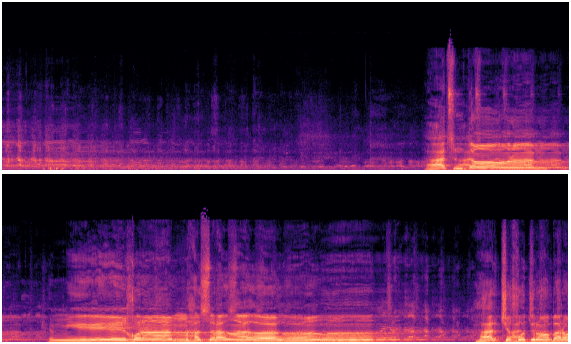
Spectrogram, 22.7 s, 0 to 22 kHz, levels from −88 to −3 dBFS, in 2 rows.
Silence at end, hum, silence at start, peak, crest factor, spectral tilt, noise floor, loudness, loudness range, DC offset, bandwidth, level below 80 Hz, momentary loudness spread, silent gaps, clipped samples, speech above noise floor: 0 s; none; 0 s; -2 dBFS; 14 dB; -5 dB/octave; -44 dBFS; -14 LUFS; 19 LU; under 0.1%; 16.5 kHz; -50 dBFS; 22 LU; none; under 0.1%; 31 dB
